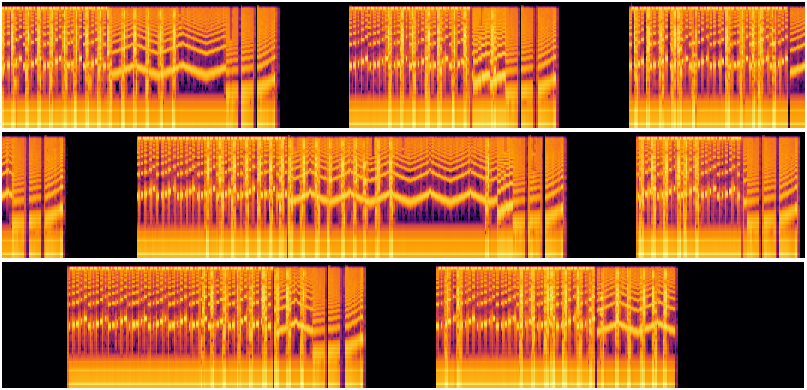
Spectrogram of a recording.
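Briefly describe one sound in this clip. An electronic warbling tone rises and falls.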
